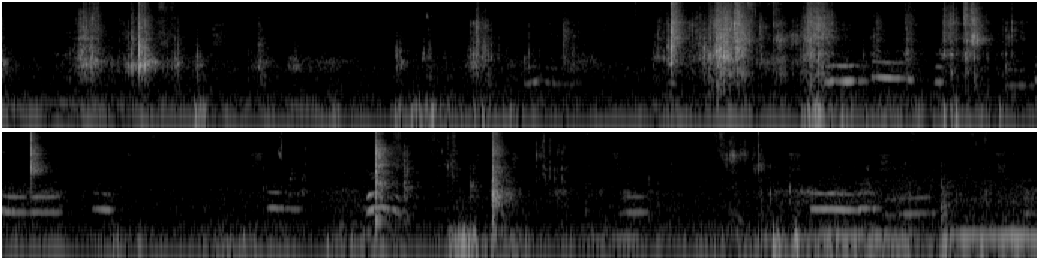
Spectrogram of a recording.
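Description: Plastic toys click and clatter as they are handled.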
